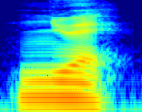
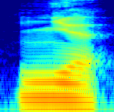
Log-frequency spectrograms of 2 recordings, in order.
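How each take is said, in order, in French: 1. La voyelle est un son ue. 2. La voyelle est un e simple. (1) "En maritime, acò si dis ue" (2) "en rudanês, la même cause si dis e"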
